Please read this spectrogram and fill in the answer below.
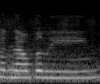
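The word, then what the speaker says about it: nhow: Welcome now. How do you say the name of the hotel? It's now Berlin. Okay. You don't need that H. You realize that?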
